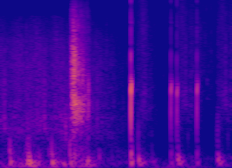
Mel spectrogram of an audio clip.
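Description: Stone blocks crack and crumble as they are broken.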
